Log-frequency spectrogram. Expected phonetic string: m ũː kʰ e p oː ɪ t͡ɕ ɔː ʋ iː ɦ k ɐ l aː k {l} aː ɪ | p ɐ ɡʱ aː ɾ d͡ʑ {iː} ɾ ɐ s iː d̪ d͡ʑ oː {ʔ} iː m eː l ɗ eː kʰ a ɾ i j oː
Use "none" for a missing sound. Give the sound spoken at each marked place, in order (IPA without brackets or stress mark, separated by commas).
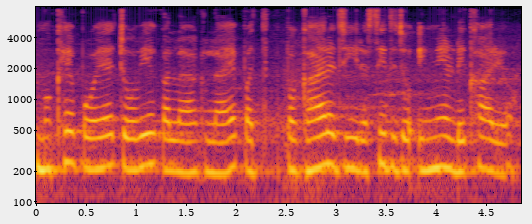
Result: l, iː, ʔ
